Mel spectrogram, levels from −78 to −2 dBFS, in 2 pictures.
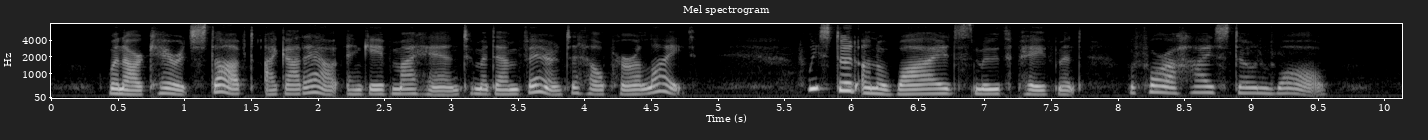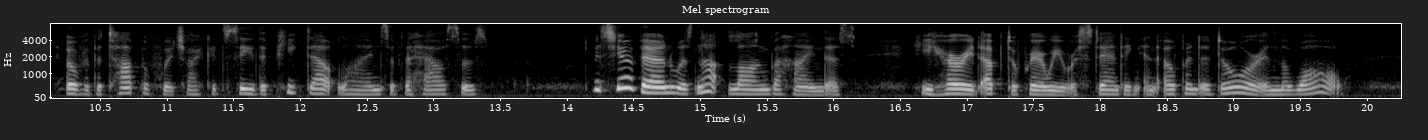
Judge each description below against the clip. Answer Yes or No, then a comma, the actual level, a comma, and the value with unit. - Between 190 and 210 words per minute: Yes, average, 195 wpm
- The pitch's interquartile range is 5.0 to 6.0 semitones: No, average, 3.7 semitones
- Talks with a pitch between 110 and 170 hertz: No, medium, 185 Hz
